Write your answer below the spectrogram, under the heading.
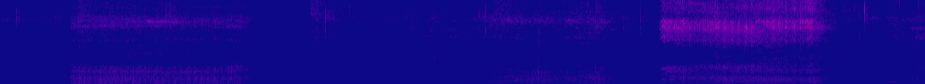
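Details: Bulldog puppies growling in play, three sustained rough rumbling bursts of a second or more each, with a steady low hum beneath.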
